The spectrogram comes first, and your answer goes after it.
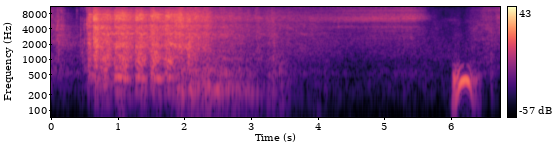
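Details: Freshly rebuilt turbo Subaru Forester boxer engine on first start, injectors re-enabled: catches after cranking and runs unevenly for about three seconds before fading out; rough, stumbling first start. Cause suspected, not confirmed.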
